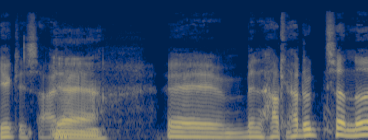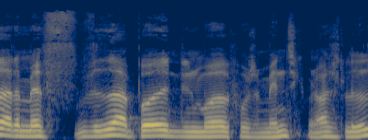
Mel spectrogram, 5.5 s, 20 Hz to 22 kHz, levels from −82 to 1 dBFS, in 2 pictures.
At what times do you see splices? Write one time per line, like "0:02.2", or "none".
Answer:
0:02.1
0:04.5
